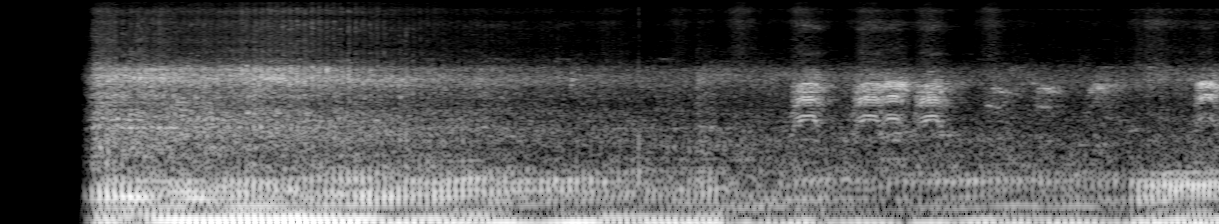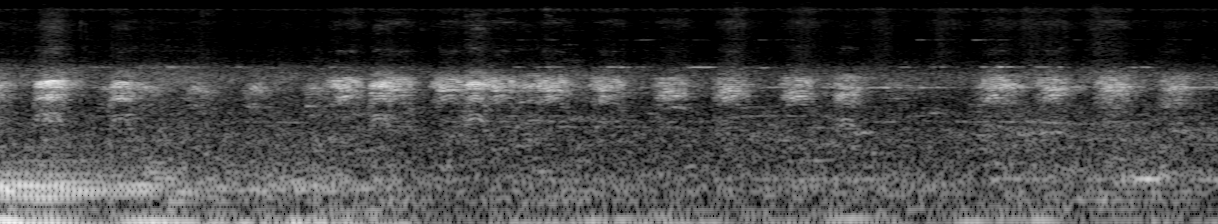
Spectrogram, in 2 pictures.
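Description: A low steady hum, loudest near the start, fades away over the first half. From about eight seconds in, crows caw over and over in short calls.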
